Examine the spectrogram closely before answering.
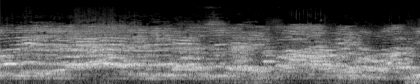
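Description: A group of voices chanting Quran recitation together in unison, a class repeating a line after the qari in a recitation drill.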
